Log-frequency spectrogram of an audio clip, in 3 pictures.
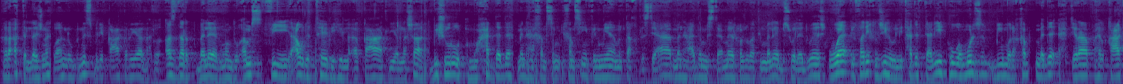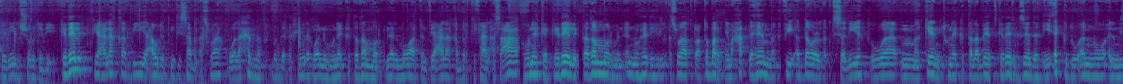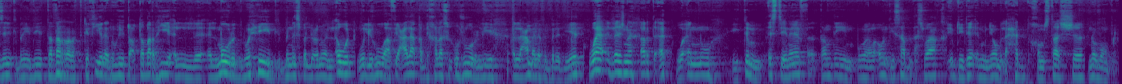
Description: والي سيدي بوزيد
